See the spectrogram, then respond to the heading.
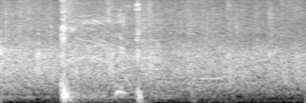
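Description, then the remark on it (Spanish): A few scattered handclaps for the children's participation ring out over a faint background hum, three or four sharp claps in the first second before fading to quiet. The applause is sparse and brief rather than loud or sustained. “Muy bien, un aplauso fuerte que se oiga a la participación de los chicos.”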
